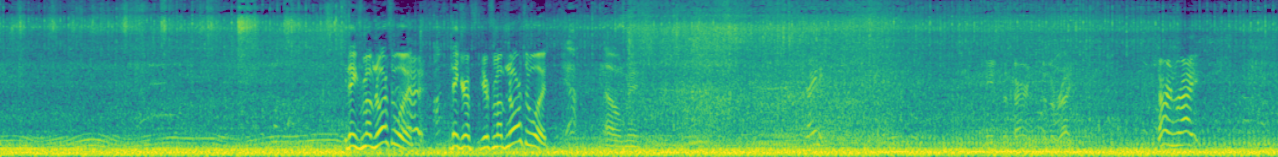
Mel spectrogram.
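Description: Off-road vehicle engines rumble and rev nearby.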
